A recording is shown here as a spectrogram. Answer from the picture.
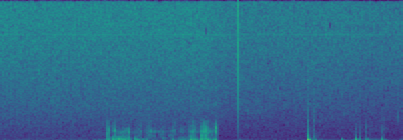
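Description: Handheld microphone handling noise: a low rustling rumble for about a second, then a sharp thump about three seconds in as the microphone is set down on a table, followed by a few light knocks.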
